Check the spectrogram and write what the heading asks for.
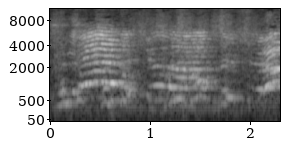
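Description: Boys' high-pitched voices calling out and shouting as they play.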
